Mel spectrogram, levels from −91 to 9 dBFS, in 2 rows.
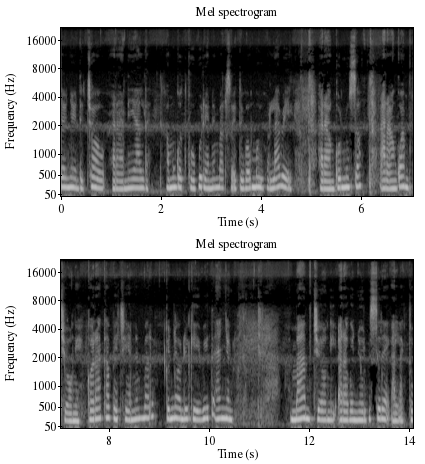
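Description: Nothing technical goes wrong anywhere in this bit of speech, so there's nothing to flag here.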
